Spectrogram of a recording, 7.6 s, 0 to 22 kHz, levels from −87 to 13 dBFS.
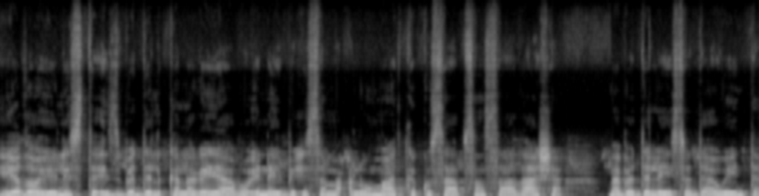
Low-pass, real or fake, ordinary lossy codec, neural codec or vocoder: none; real; none; none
